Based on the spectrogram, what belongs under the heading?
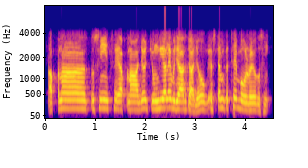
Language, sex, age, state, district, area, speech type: Punjabi, male, 45-60, Punjab, Amritsar, urban, conversation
